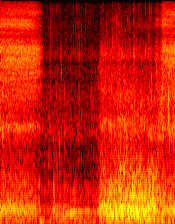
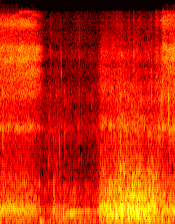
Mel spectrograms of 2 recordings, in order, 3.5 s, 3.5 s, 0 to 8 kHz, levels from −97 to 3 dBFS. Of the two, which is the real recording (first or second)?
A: first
